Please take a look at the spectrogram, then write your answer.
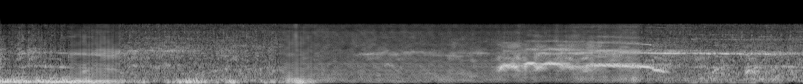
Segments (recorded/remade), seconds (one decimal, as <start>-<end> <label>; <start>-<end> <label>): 0.0-0.7 recorded; 0.7-1.2 remade; 1.2-2.8 recorded; 2.8-6.4 remade; 6.4-8.0 recorded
